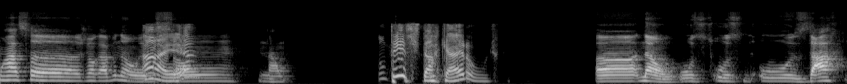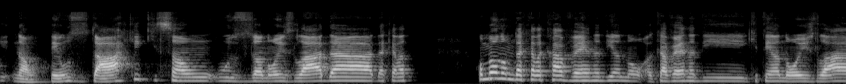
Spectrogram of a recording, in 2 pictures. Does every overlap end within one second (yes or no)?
yes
